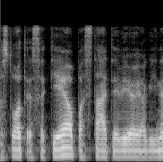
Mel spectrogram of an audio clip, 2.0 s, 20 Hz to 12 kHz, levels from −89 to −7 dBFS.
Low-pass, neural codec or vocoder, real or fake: 7.2 kHz; none; real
